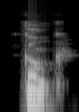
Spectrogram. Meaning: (noun) 1. A small fuzzy toy, popularized during wartime 2. A stupid, ignorant, or boorish person 3. A sleep; a nap 4. A prostitute's client; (verb) To lie; to tell an untruth
- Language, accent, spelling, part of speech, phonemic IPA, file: English, Australia, gonk, noun / verb, /ɡɔŋk/, En-au-gonk.ogg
